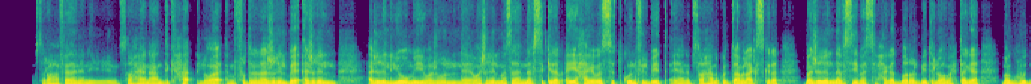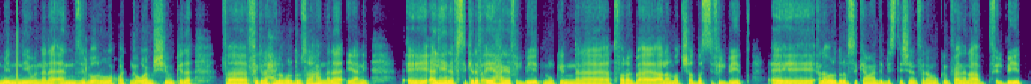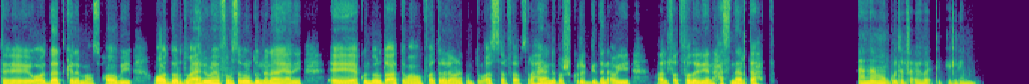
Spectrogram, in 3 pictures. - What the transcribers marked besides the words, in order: tapping
- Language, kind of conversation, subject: Arabic, advice, إزاي أتعامل مع وجع أو إصابة حصلتلي وأنا بتمرن وأنا متردد أكمل؟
